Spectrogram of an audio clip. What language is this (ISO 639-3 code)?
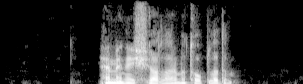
tur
